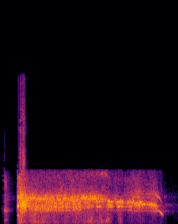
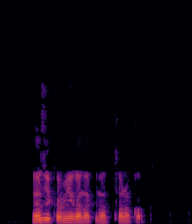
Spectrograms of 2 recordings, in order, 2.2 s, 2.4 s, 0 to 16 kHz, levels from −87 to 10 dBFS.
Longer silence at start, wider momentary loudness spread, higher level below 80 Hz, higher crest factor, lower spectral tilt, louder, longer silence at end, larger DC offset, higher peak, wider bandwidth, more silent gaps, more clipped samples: second, 0.05 s vs 0.4 s; second, 6 LU vs 9 LU; first, -56 dBFS vs -84 dBFS; about the same, 14 dB vs 18 dB; second, -2.5 dB/octave vs -6.5 dB/octave; first, -12 LUFS vs -31 LUFS; second, 0.2 s vs 0.65 s; neither; first, 0 dBFS vs -14 dBFS; about the same, 11 kHz vs 10.5 kHz; neither; first, 0.2% vs under 0.1%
